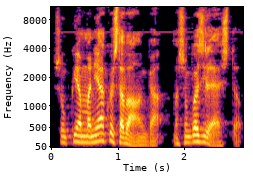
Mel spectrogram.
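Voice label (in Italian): "mania", dialettale crespinese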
